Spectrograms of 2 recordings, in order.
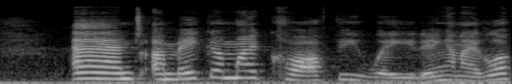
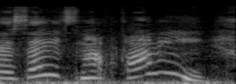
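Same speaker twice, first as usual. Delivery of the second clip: higher, softer exasperated plea; retold scolding; 6 semitones higher, 5 dB quieter than usual. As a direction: protest at being laughed at. Retold scolding of laughing son.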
